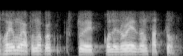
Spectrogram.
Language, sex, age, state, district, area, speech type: Assamese, male, 18-30, Assam, Biswanath, rural, conversation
